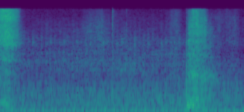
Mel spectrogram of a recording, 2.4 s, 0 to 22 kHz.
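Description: Kubota L3301 tractor's three-cylinder diesel engine idling steadily, with two brief swishes, one at the start and one near the end.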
